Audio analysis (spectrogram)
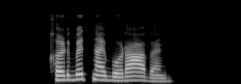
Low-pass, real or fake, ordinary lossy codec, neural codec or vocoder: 10.8 kHz; fake; Opus, 32 kbps; codec, 24 kHz, 3.1 kbps, DualCodec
